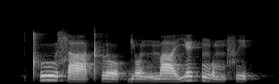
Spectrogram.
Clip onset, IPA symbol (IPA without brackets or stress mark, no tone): tʰ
